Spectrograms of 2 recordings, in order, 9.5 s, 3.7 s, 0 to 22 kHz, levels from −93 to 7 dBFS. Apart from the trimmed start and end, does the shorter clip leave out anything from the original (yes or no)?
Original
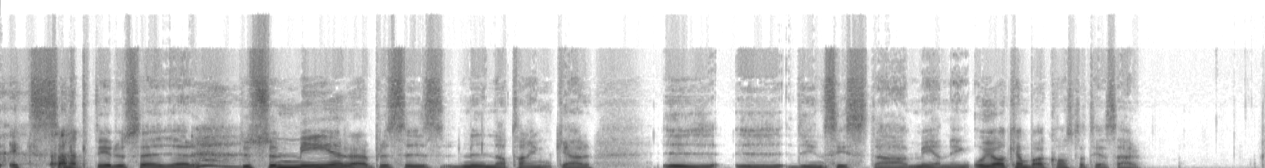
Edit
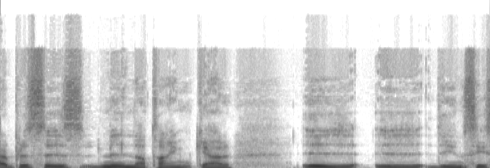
no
